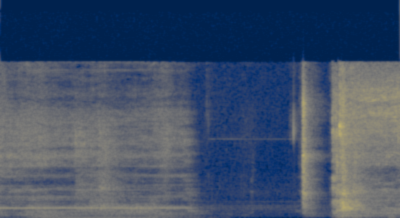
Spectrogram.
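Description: Steady hum of the CNC milling machine running, with a thin high tone over it, cutting off abruptly about halfway. Near the end comes a sharp click and a brief sliding rush.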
